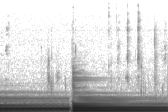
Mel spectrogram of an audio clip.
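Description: Ample Bass P Precision Bass plugin played dry with no amp, two sustained low bass notes with the second plucked about halfway through, clean, deep and ringing alone.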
